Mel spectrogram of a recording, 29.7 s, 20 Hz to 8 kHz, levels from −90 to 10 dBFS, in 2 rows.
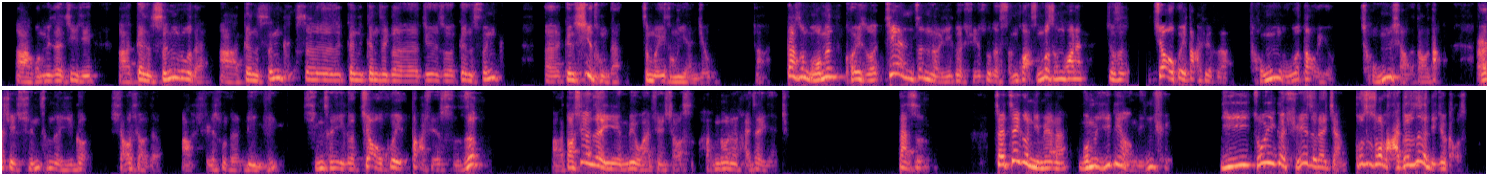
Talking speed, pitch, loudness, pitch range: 305 characters per minute, 175 Hz, -19 LUFS, 150-210 Hz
